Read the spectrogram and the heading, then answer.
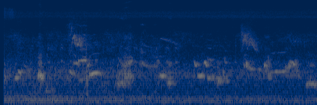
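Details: Juvenile Australian magpie kept as a young bird, practising its song: soft, quiet warbled notes, short tonal phrases rising and falling, with faint background hiss.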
